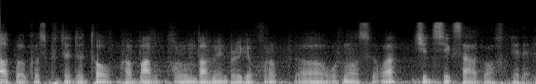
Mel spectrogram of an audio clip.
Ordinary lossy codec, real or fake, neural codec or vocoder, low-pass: none; fake; codec, 24 kHz, 0.5 kbps, DualCodec; 7.2 kHz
